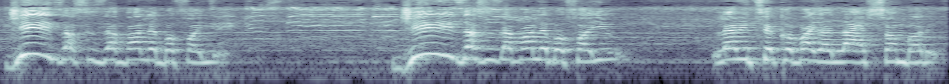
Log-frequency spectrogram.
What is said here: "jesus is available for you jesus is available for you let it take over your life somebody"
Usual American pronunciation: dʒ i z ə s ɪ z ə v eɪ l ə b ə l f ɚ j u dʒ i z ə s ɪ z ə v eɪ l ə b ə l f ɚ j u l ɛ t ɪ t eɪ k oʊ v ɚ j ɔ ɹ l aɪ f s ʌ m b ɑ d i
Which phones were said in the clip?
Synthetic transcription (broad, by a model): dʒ i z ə s ɪ z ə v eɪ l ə b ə l f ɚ j u dʒ i z ə s ɪ z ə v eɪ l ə b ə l f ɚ j u l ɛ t ɪ t eɪ k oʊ b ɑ j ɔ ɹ l aɪ f s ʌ m b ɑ d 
